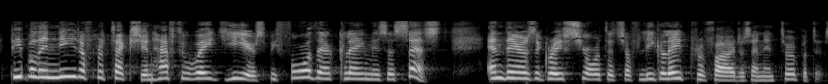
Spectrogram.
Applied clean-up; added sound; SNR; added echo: none; none; none; none.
